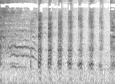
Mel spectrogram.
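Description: A man laughing heartily: a drawn-out note, then a run of quick 'ha-ha' bursts about five a second.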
